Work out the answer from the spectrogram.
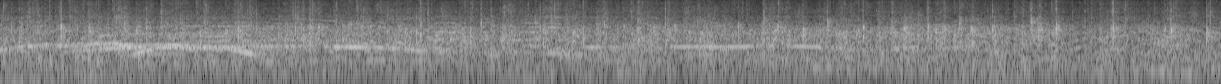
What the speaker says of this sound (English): Stand up, Vikings. Give them a round of applause.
